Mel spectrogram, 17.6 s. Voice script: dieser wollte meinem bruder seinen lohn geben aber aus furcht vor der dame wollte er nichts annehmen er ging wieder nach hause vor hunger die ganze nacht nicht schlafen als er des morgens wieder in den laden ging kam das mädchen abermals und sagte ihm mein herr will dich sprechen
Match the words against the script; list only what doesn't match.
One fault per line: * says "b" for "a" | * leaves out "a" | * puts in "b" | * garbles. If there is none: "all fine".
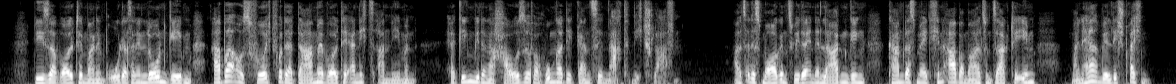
all fine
